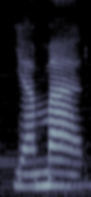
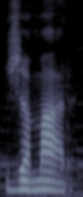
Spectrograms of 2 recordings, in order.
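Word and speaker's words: llamar: Northern Santa de departments Double L is pronounced as J and Y is pronounced as for example the verb meaning to call is yamar will be pronounced as Jamar to say I it's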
